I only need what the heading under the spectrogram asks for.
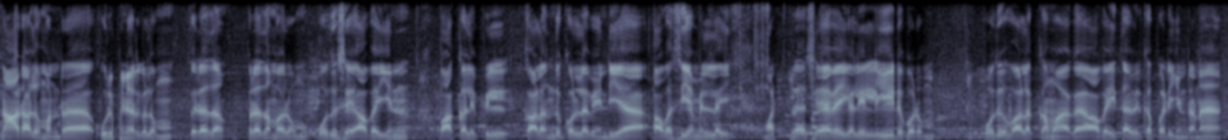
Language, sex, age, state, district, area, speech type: Tamil, male, 18-30, Tamil Nadu, Tiruppur, rural, read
